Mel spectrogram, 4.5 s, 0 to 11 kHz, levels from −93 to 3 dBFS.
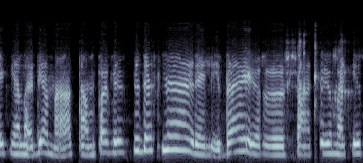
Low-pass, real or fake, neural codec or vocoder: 7.2 kHz; fake; codec, 16 kHz, 16 kbps, FunCodec, trained on Chinese and English, 50 frames a second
